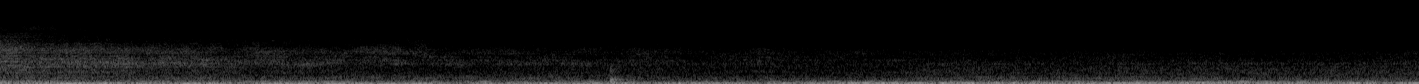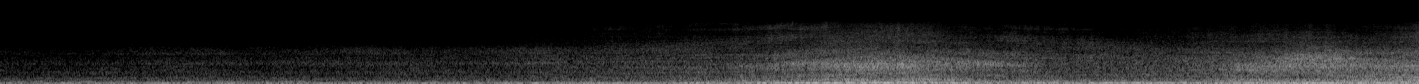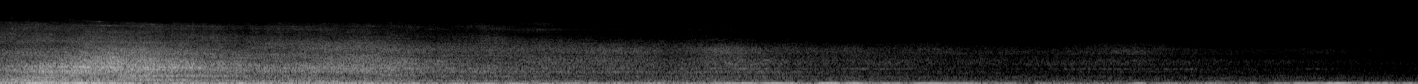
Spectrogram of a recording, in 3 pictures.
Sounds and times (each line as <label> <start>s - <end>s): highway 0.0s - 42.5s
